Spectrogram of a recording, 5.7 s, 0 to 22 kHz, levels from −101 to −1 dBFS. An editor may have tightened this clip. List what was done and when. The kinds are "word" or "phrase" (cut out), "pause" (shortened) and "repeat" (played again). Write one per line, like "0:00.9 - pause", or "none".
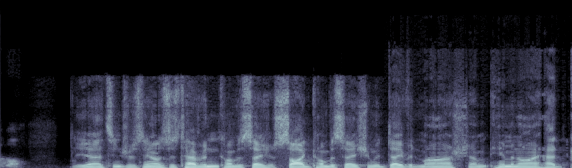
0:02.2 - word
